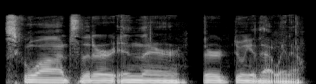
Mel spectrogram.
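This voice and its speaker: Lower-voiced, informal man on a podcast. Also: measured pace, mellow. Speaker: podcast co-host. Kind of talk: casual gaming podcast chat.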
